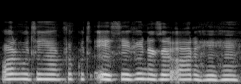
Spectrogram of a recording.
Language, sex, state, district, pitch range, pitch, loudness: Hindi, female, Chandigarh, Chandigarh, 225-240 Hz, 235 Hz, -15 LUFS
